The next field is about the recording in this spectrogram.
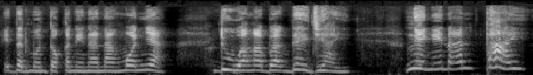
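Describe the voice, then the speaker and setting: A woman's voice: sits high, a little slow, a bit bright. A woman acting a flirtatious, wealthy lady boss in a radio drama, coy and teasing. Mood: flirty, teasing.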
